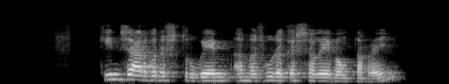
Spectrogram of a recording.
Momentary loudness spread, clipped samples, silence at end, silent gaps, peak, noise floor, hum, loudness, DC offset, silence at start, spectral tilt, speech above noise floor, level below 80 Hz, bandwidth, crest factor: 8 LU; under 0.1%; 0.5 s; none; -2 dBFS; -80 dBFS; none; -17 LUFS; under 0.1%; 1.05 s; -5.5 dB/octave; 64 dB; -64 dBFS; 7 kHz; 16 dB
